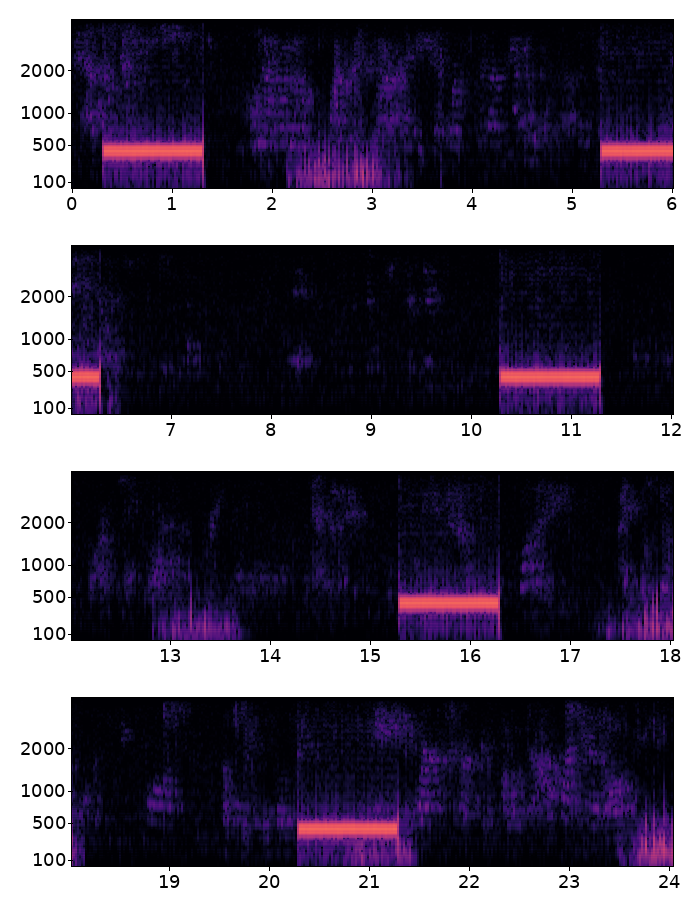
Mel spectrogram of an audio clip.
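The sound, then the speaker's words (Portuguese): Ringback tone of an outgoing phone call that is ringing normally: five evenly spaced one-second tone bursts with long gaps between them, and quiet voices talking in the pauses. “Agora tá chamando normal.”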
